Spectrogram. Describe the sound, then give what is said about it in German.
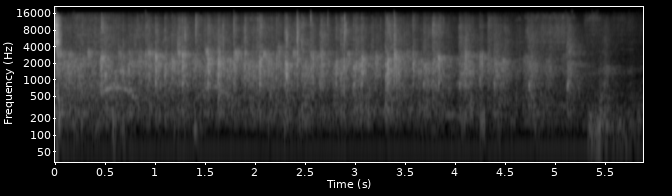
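A crowd applauds steadily for several seconds, many hands clapping in a dense, bright patter that stays loud throughout and fades slightly at the end, with no voices over it. “Geben wir Ihnen einen herzlichen Applaus.”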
